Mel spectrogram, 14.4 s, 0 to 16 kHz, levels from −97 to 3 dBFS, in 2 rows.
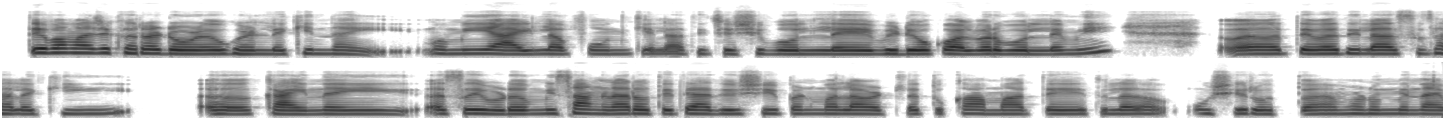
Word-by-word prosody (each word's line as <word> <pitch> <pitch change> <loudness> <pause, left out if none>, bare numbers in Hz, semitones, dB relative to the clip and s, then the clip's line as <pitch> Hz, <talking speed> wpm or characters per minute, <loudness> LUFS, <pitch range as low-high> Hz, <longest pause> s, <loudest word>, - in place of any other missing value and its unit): तेव्हा 265 0 +7
माझे 260 0 +3
खरे 240 -2 +3
डोळे 210 -2 +4
उघडले, 205 -1 0
की 225 - -3
नाही, 210 - -6 0.2
मग 225 -1 -5
मी 220 +1 -1
आईला 200 +1 +2
फोन 205 -1 -6
केला 110 +1 -4
तिच्याशी 210 0 -5
बोलले, 200 -1 +2
व्हिडिओ 210 0 +4
कॉलवर 210 -1 +5
बोलले 200 -1 0
मी 240 +10 -2 0.6
अ, 215 0 +3
तेव्हा 220 0 +5
तिला 225 -2 +2
असं 215 +1 -1
झालं 210 -3 -1
की 215 +6 -9 0.4
अ, - - 0 0.3
काही 205 -2 +4
नाही, 205 -1 -2 0.2
असं 215 +1 0
एवढं 210 -2 +3
मी 220 +1 -3
सांगणार 215 -2 +3
होते 215 -1 +1
त्या 220 -1 +3
दिवशी 215 +1 -3
पण 215 0 -4
मला 215 0 0
वाटलं, 205 0 -3
तू - - -6
कामात 210 -2 -2
आहे, 210 0 -1
तुला 210 0 -1 0.4
उशीर 220 0 -4
होतोय 205 0 -3
म्हणून 215 0 -5
मी 215 - -3
नाही 210 -1 -1
210 Hz, 190 wpm, -23 LUFS, 205-220 Hz, 0.6 s, तेव्हा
